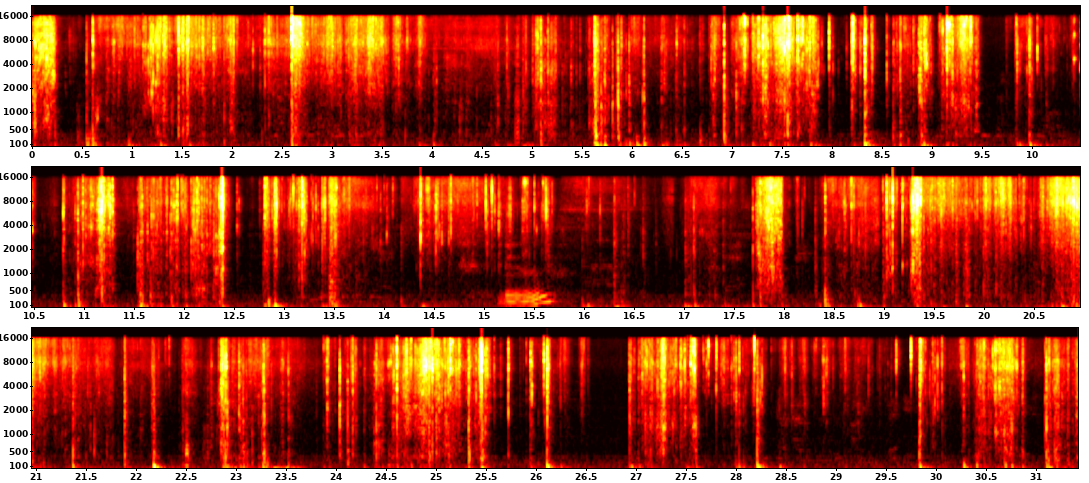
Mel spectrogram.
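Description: A sealed baseball card hobby box being torn open and its foil card packs handled: repeated tearing and crinkling of plastic wrapping and cardboard, coming in quick irregular strokes.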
